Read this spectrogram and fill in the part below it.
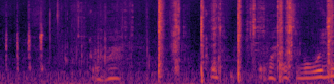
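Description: Loose dirt and pebbles tumble and patter down.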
